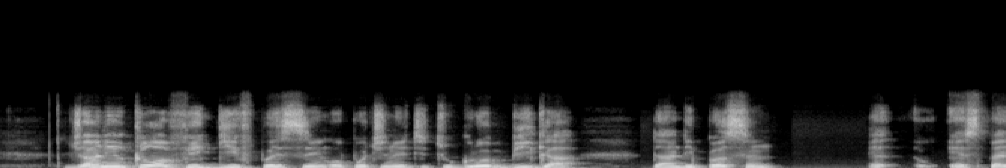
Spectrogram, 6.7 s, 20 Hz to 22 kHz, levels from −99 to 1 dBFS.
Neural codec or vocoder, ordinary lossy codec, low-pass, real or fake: autoencoder, 48 kHz, 128 numbers a frame, DAC-VAE, trained on Japanese speech; none; 9.9 kHz; fake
